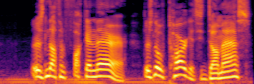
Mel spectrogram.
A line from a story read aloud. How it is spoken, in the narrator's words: screamed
